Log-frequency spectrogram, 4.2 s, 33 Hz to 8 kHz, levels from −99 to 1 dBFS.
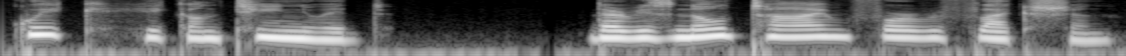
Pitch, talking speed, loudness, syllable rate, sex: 200 Hz, 130 wpm, -17 LUFS, 4.1 syllables/s, female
